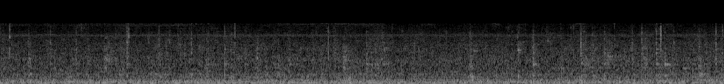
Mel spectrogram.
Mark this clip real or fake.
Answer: fake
